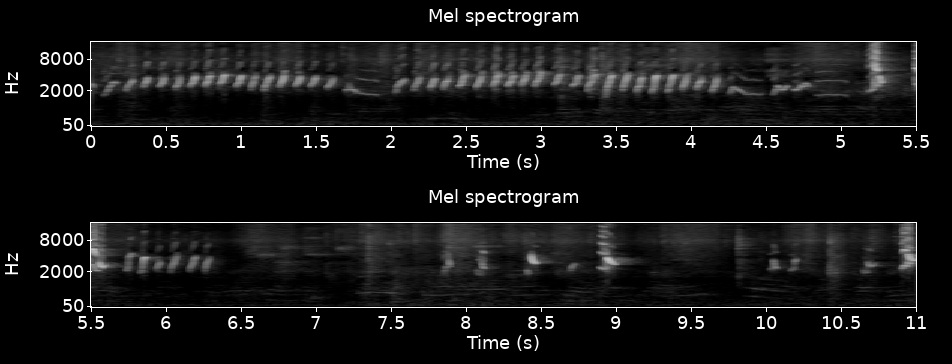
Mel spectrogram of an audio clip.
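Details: Javan grey-throated white-eye in lively song, used to spur other birds: two long, even, high rattling trills, then scattered sharp chirps and short whistles separated by quiet moments.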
